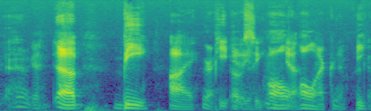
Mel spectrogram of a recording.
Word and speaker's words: BIPOC: using it's shortened to BIPOC. Well, I've never said that out loud, so I assume that's how it's pronounced. BIPOC like or I- just POC, Black Indigenous Person of Color.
